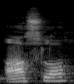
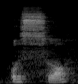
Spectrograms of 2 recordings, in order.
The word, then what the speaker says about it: Oslo: I'm in Oslo or the way the locals say Oslo.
